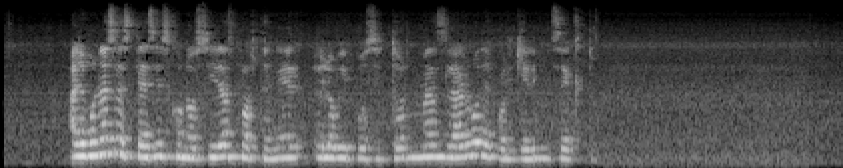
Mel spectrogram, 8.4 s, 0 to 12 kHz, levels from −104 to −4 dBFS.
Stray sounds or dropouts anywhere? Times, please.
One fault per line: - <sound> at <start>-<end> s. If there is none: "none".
none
